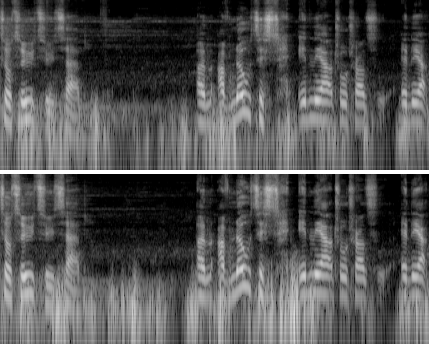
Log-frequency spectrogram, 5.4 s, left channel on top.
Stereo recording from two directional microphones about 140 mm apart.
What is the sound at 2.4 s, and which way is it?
A man's voice, 45° right (ahead or behind).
